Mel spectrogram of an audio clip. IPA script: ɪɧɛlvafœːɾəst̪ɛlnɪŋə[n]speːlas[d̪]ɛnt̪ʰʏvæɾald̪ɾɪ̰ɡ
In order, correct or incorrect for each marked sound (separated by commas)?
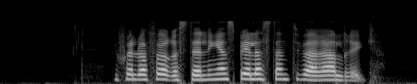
correct, correct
